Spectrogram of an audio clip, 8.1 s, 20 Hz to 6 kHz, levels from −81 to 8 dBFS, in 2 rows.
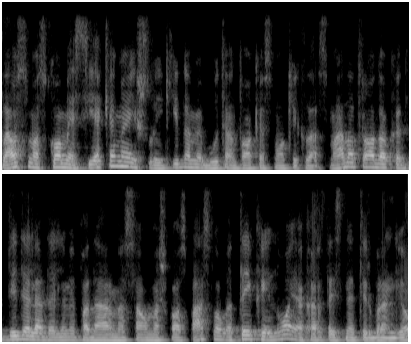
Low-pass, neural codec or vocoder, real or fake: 5.4 kHz; none; real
